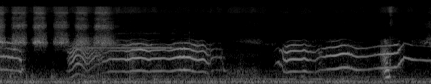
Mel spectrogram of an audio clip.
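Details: Indoor crying from a Cane Corso during a litter's labour, not the mother Cashmere: drawn-out, quavering whimpers that swoop up and sag, two long cries back to back after short yelps, over a low steady hum.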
